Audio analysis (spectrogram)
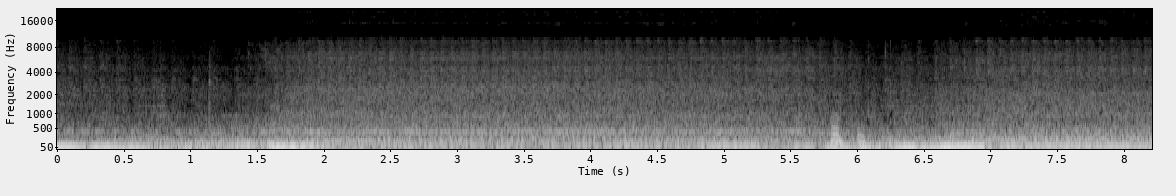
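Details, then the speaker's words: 1965 Mustang first run after 10+ years parked: uneven rumble held on throttle, rising and sagging; stalls if foot comes off accelerator, won't idle, was flooding; suspected carburetor needing tuning. "Yeah, if I take my foot off the accelerator, she's gonna die."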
